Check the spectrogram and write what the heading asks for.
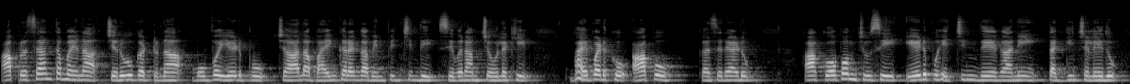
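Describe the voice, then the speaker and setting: A woman narrates a novel for an audiobook in a steady, level voice. Her pitch barely moves, and she keeps an even tone as she reads the characters' dialogue too. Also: moderate pace.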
